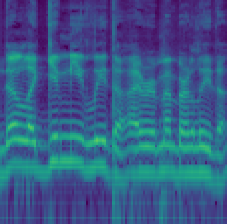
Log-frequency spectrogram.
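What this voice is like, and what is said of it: Put-on Russian accent. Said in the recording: “I don't know why I have a Russian accent”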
